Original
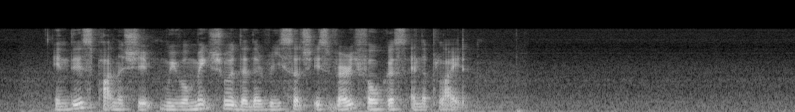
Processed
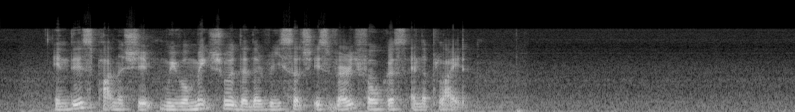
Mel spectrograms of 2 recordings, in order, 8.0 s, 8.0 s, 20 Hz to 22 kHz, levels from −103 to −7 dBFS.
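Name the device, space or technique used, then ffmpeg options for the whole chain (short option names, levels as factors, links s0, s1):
soft clipper into limiter: -af "asoftclip=type=tanh:threshold=0.2,alimiter=limit=0.126:level=0:latency=1:release=479,volume=1.26"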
